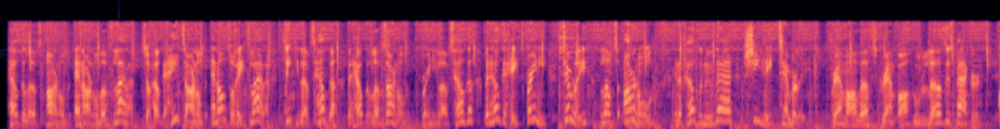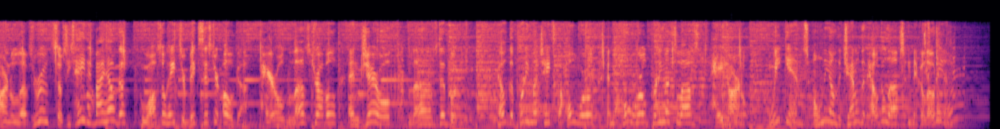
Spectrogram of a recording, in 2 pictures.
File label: US English, English US Male; Hey Arnold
